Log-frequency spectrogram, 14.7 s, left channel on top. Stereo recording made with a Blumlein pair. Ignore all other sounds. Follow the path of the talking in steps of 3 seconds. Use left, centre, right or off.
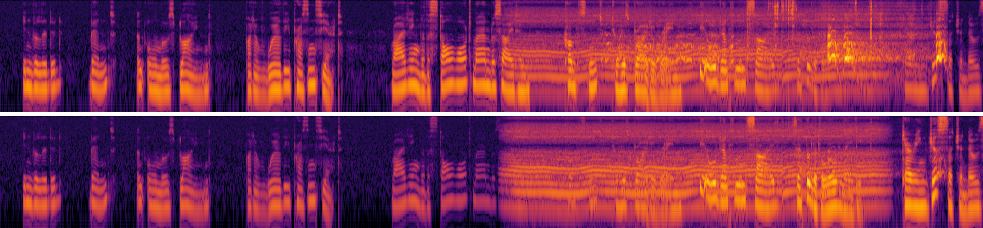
left, left, left, centre, right.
